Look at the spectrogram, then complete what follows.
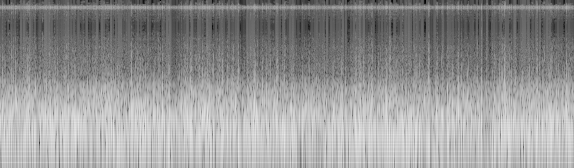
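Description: Steady wind buffeting the microphone of a camera mounted on a hang glider in flight: a loud, low rumble of rushing air.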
